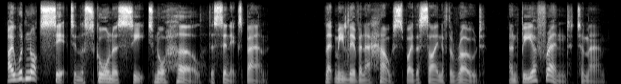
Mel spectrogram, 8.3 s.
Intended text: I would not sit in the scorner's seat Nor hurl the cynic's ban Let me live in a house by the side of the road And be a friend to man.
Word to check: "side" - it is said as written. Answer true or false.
false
